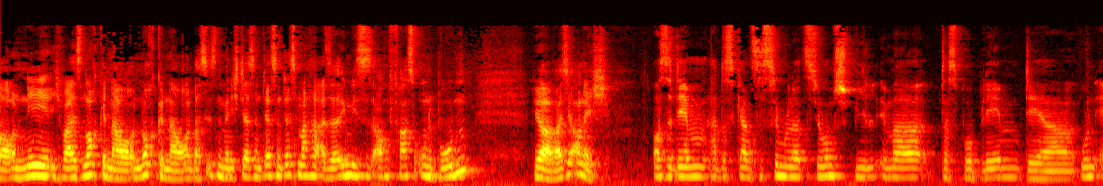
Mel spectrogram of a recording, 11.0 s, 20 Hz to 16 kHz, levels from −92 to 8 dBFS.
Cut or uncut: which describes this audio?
uncut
